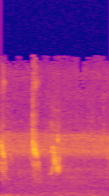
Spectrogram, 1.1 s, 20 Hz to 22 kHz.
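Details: Three short, sharp high chirps from sparrows coming to be fed at a Tenmangu shrine, 18 August 2020, spaced about a quarter second apart over a quiet background.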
